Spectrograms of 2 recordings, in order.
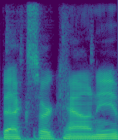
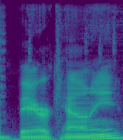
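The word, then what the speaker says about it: Bexar County: This is kind of like that one video I covered recently where it's like I said Beexar County, but it's Bear County because the X is silent.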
